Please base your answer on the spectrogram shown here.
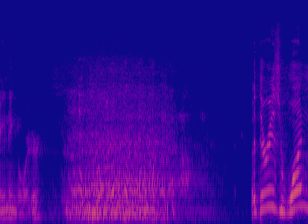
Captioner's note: audience laughs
